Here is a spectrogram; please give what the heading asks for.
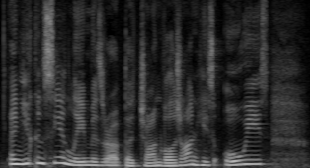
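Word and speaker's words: Les Misérables: 내가 오늘 발음 레미제라블 그러니까 이 발음이 잘 안 됐대. And so you pronounce it Les Miserables.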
